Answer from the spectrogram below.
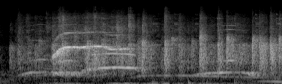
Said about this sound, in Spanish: Un aplauso.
